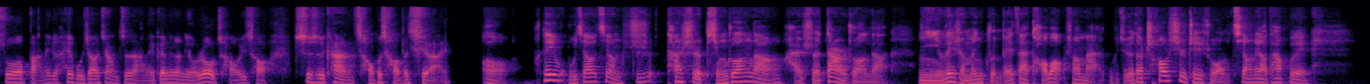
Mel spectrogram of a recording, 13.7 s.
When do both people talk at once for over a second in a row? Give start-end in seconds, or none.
none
